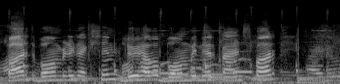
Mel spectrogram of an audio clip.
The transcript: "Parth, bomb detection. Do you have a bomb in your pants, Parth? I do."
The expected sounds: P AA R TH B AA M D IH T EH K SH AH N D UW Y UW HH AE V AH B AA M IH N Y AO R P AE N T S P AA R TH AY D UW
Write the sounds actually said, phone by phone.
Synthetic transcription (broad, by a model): P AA R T B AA M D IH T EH K SH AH N D UW Y UW HH AE V AH B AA M IH N Y AO R P AE N T S P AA R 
